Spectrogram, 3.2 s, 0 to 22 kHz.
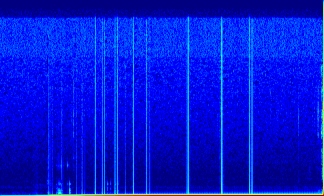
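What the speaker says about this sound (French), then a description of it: "Et nous entendons donc une grosse sinusoïdale à 70 Hz" Deep, steady 70 Hz sine tone swelling gradually in level and then holding as a loud continuous hum, with a few faint clicks above it.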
